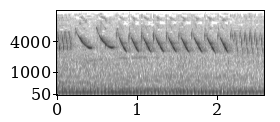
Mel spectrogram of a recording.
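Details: Canary song: a fast, even trill of high, sharply falling whistled sweeps, about five per second, ending in a softer rattle, over a steady low hum.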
